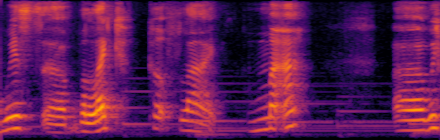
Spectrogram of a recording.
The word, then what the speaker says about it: mạ: You will see the word mã, okay, mã. With these toes, you should keep your voice as low as possible and short.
